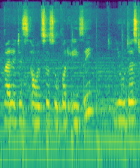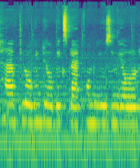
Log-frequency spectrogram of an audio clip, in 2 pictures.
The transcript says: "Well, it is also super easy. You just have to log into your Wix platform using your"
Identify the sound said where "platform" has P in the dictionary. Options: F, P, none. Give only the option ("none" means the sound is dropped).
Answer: P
